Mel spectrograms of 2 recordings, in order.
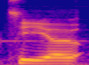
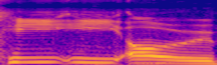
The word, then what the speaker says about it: Teo: It's T-E-O, but it's Teo. Teo, but spelled T-I-O.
